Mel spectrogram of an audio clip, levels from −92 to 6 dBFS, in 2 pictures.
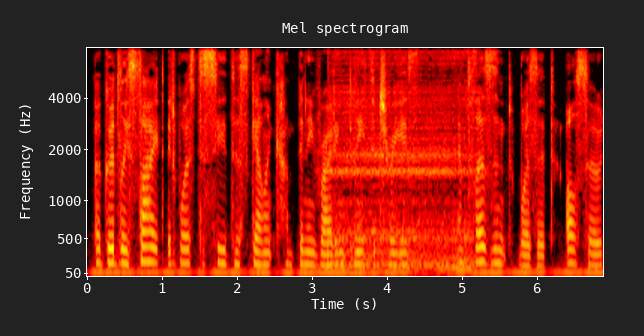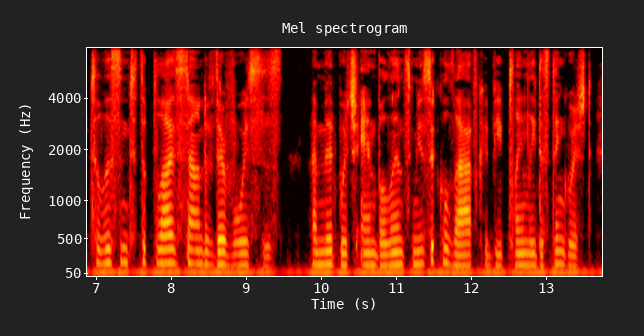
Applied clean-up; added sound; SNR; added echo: none; Fart; 7 dB; none.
